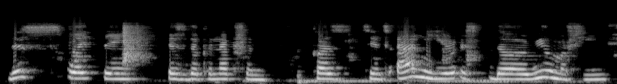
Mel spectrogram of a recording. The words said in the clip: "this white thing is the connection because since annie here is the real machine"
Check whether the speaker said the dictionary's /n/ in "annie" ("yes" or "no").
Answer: no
